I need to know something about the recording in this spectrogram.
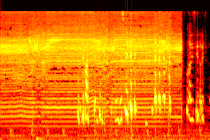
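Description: Electric beard trimmer buzzing steadily in sped-up playback, with short high-pitched laughs over it. The buzz cuts off abruptly about three and a half seconds in.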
